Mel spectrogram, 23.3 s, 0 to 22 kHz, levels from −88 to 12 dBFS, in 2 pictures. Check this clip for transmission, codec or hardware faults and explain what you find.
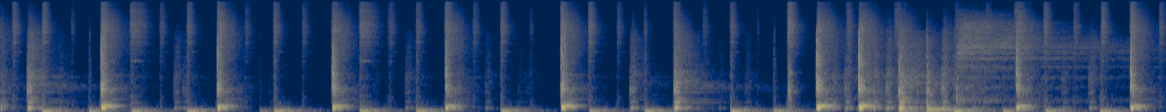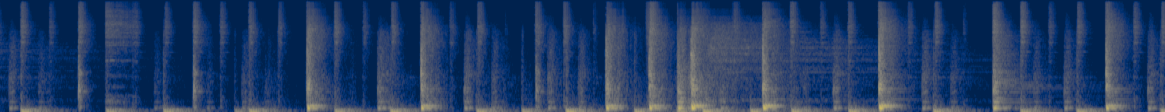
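One transmission fault is present in this music clip. A call bitrate drop runs from 14.09 to 21.47 s. The encoder was forced to spend far fewer bits, coding coarsely and trimming high frequencies. The music turns rough, watery and muffled, worst for about 4.6 s, which fits a fall from roughly 48 to 14 kbps.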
